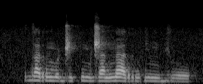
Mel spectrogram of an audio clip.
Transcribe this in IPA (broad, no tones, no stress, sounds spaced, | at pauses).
d a r m o ɖ͡ʐ i p ɨ m ɖ͡ʐ a n a r u ɗ i m bʲ o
